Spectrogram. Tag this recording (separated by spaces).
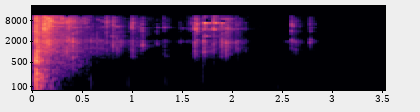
smashing shatter breaking smash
